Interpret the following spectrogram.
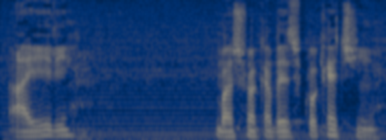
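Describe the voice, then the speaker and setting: A man's voice: mid-range voice, brisk, bright, forceful tone, in a large hall, a little hiss or hum. A man giving a religious lecture to a live audience, telling stories, acting out the dialogue and checking in with his listeners.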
